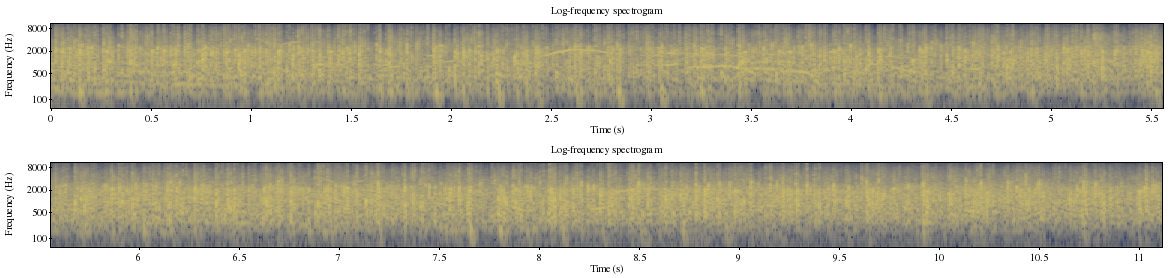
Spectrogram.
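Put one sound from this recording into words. A crowd applauds and cheers loudly indoors.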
